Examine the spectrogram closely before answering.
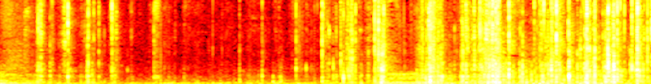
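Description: Thin clear plastic bag around a camera battery crinkling as it is handled and pulled open. It is a run of small crackles, sparse at first and busier in the second half.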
